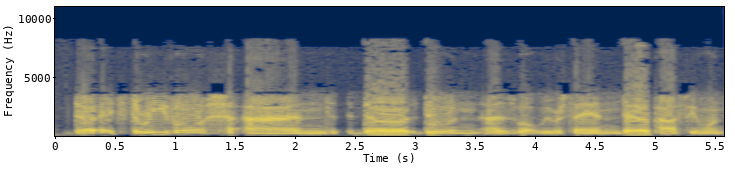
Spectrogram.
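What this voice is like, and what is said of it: Irish accent. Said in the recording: “It's ... from Ireland ... It's just my accent.”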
